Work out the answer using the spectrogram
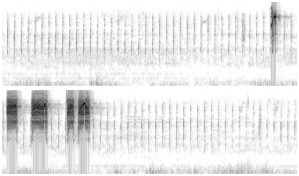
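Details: Black francolin, called Kala Teetar in Pakistan where it is kept as a hobby bird, gives a grating phrase: a thin opening note and four loud rasping bursts. Steady low rumbling continues throughout.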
